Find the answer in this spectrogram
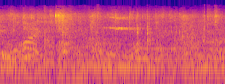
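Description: Background chatter of several people talking, with bird calls mixed in.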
